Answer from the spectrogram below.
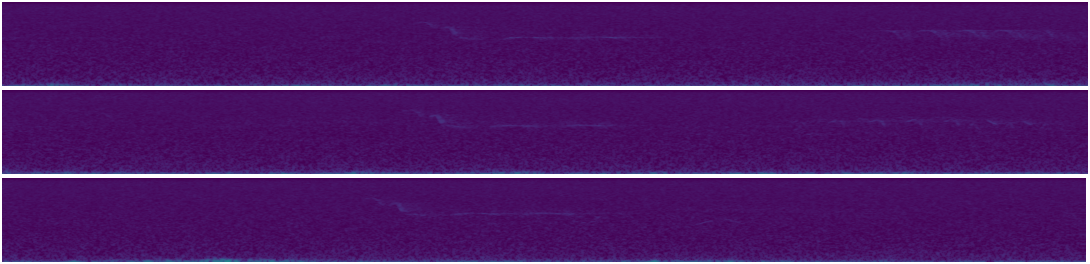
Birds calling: Yellow-rumped Warbler (Setophaga coronata), Mountain Chickadee (Poecile gambeli)

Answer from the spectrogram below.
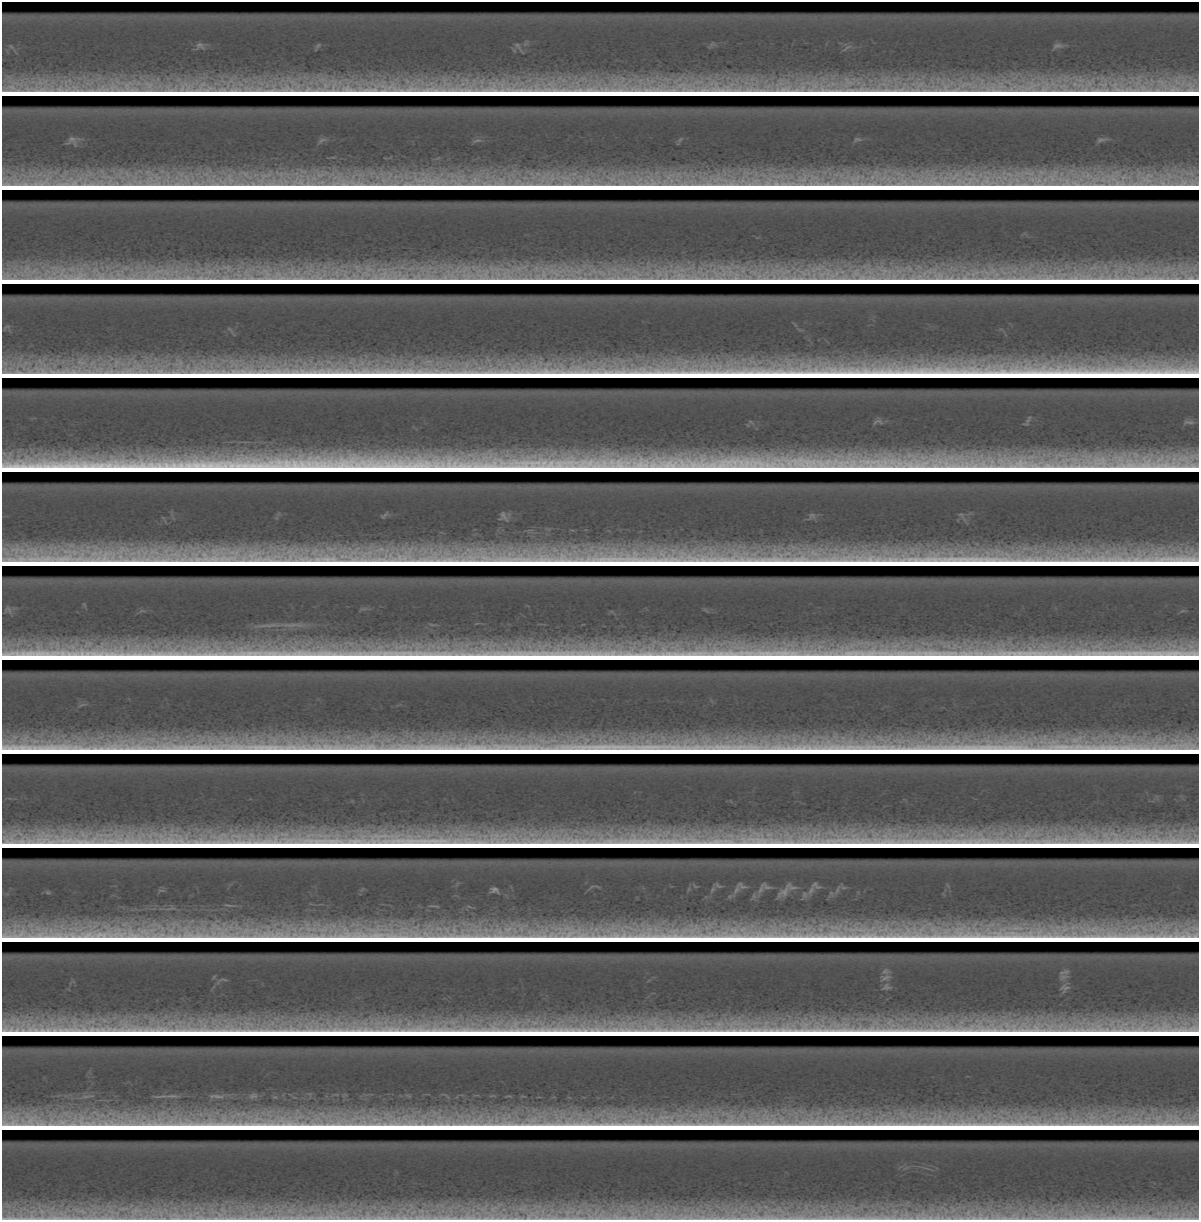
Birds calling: Hawaii Amakihi (Chlorodrepanis virens), House Finch (Haemorhous mexicanus), Erckel's Francolin (Pternistis erckelii)

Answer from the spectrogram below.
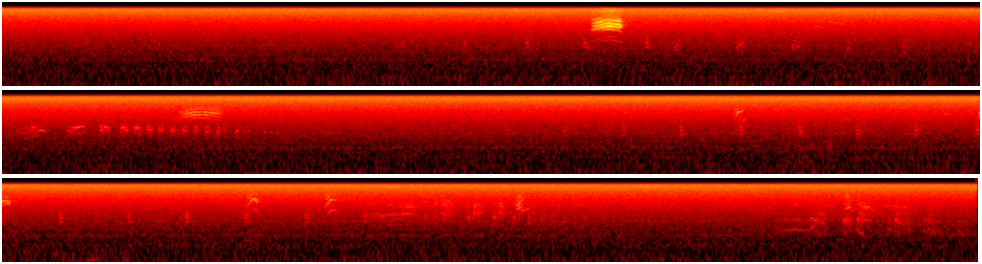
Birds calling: Hawaii Amakihi (Chlorodrepanis virens), House Finch (Haemorhous mexicanus), Erckel's Francolin (Pternistis erckelii)

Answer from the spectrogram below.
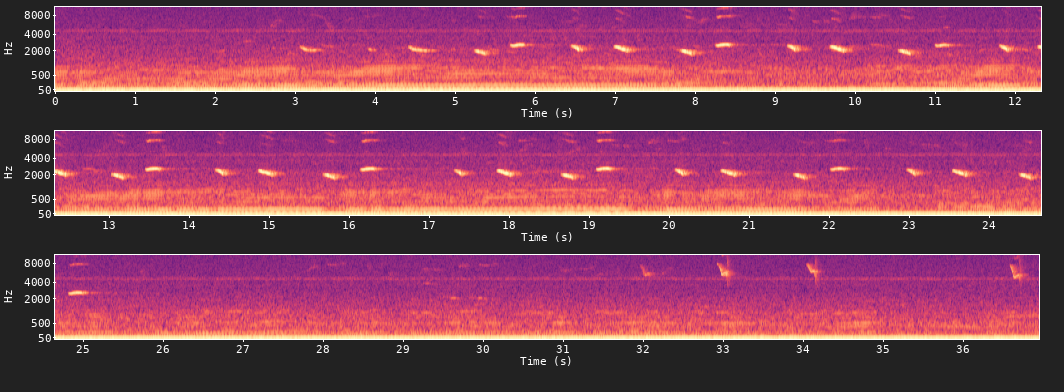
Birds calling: Yellow-backed Oriole (Icterus chrysater), unidentified bird

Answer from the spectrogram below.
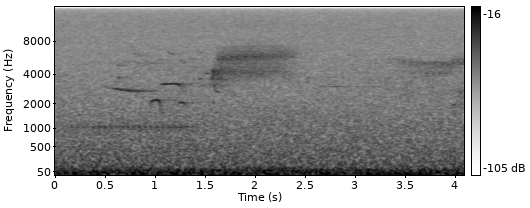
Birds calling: Western Tanager (Piranga ludoviciana), Hermit Thrush (Catharus guttatus)

